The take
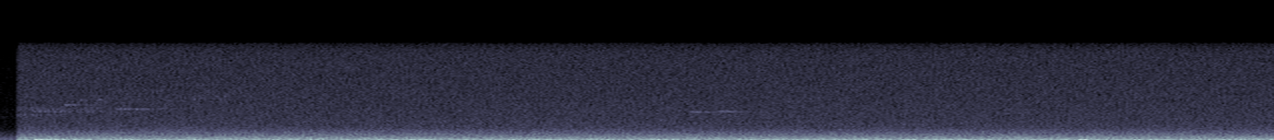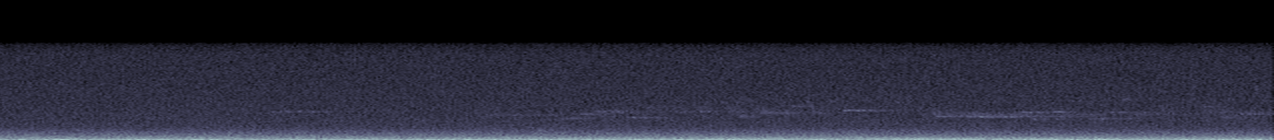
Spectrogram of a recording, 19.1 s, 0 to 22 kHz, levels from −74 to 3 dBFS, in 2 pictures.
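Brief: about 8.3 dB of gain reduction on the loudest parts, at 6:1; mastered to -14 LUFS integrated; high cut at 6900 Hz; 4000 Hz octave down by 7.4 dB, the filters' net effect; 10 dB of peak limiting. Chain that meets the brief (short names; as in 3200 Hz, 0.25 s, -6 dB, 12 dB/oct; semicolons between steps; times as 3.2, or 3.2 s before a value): LPF 6900 Hz; bell 4000 Hz -9 dB; compressor 6:1, threshold -16 dBFS; gain +18.5 dB; limiter -1.5 dBFS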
